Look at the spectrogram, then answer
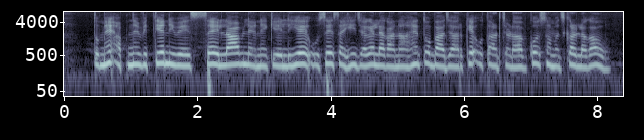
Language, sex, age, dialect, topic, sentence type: Hindi, female, 18-24, Hindustani Malvi Khadi Boli, banking, statement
